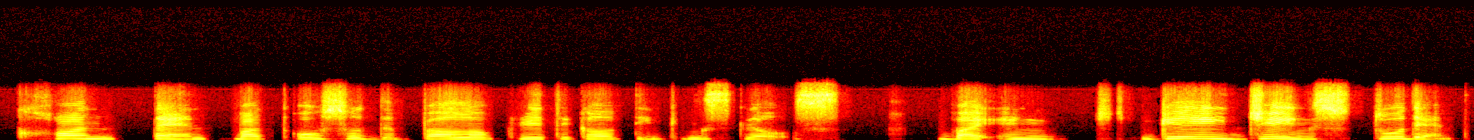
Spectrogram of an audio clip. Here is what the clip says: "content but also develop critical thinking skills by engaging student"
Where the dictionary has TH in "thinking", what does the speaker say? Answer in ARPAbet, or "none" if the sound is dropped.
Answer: T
